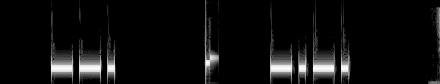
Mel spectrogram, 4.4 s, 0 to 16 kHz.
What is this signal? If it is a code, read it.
Morse code, heard as a keyed tone, about 17 wpm, 700 Hz. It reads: G C
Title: Single Letters - Rapid-Fire 17wpm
